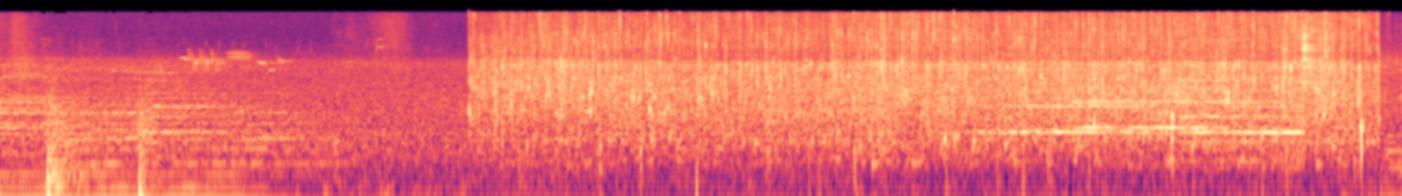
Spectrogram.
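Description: Background music with deep drum hits fades out over the first few seconds. Then the steady rush of a shallow mountain stream running over rocks.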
